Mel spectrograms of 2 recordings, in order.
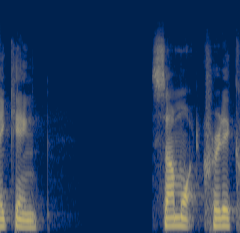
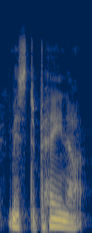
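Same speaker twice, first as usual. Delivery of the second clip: ordinary delivery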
